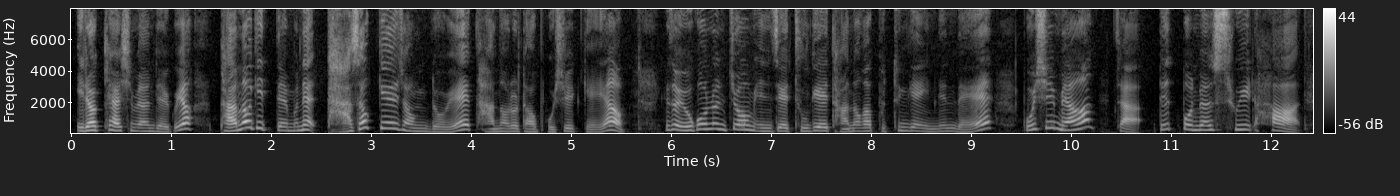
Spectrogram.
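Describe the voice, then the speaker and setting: A woman teaching English pronunciation to parents in a video lesson, stretching out example words slowly between explanations. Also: a little high, big pitch swings, darkish tone, no echo. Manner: slow, drawn-out demonstration words between explanations.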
